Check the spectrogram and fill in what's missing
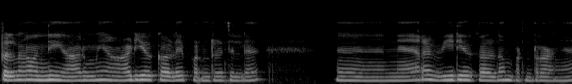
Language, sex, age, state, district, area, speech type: Tamil, female, 30-45, Tamil Nadu, Salem, urban, spontaneous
